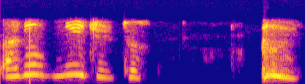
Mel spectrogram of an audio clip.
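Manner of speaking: put-on high, protesting boy voice; retold child arguing back; upset insistence. Crying Deku to mom after telling her already, upset.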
